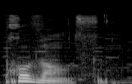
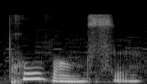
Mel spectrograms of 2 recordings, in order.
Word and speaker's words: Provence: Right now, all we're going to do is focus on the pronunciation, because the vowel is a little tricky in this one. – Yeah, I'm just going to say it clearly. – Mm-hmm. – Provence. – Provence.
